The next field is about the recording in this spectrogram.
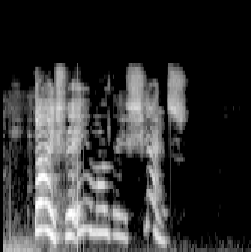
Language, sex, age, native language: Icelandic, male, 10, Icelandic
